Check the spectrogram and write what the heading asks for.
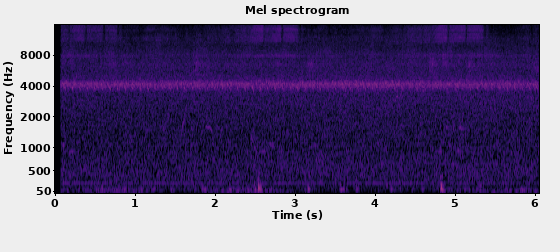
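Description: Steady insect chorus in the bush: a constant high-pitched drone over a soft background hiss, with two faint low knocks about two and a half and five seconds in.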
